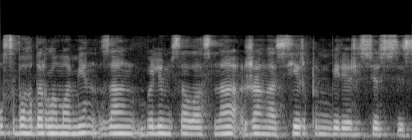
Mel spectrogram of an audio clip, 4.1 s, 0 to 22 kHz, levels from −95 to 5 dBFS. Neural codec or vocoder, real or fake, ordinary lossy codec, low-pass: codec, 16 kHz, 4 kbps, FunCodec, trained on Chinese and English, 50 frames a second; fake; none; none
